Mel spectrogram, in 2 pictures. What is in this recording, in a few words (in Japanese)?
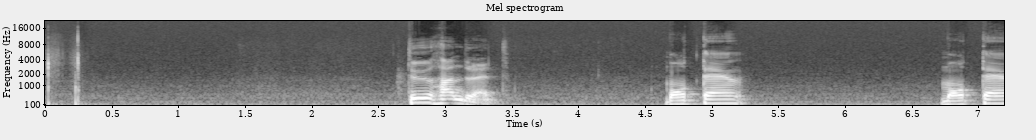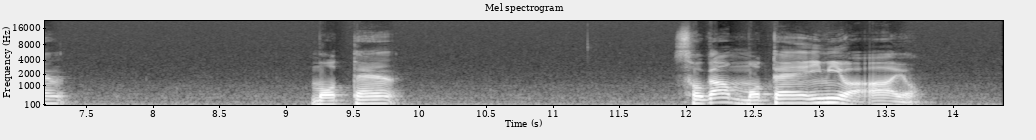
"moteN", hogen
